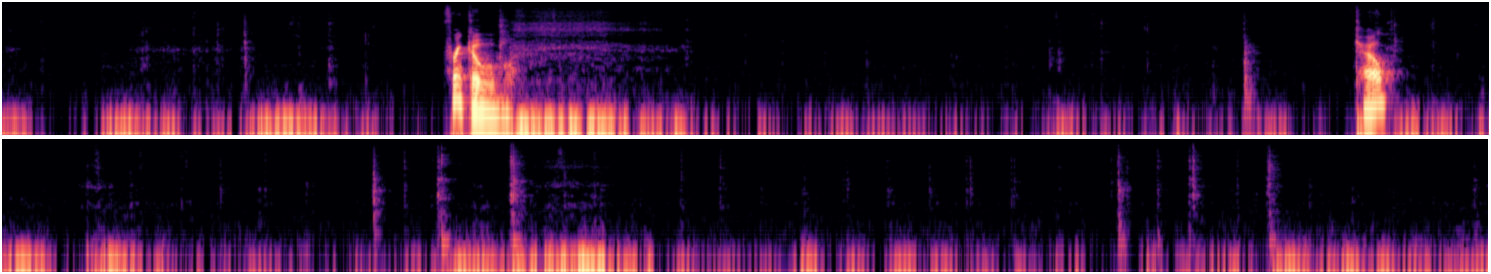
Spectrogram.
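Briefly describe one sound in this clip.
Trading cards shuffle and flick softly between hands.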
